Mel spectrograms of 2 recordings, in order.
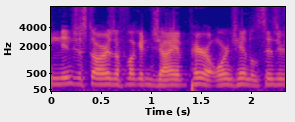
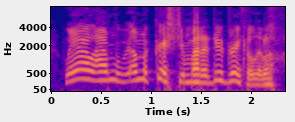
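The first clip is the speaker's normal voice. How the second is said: put-on high, loud old lady voice; old lady caller; 8 semitones higher, 8 dB louder than usual. Old lady calling in to a radio show, high and loud. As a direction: play the sweet old church lady confessing. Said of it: "She was like".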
